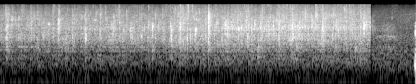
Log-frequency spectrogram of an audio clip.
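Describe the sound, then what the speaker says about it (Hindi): Two medium chopped onions frying in oil in a pan, a dense, steady crackling sizzle heard up close and alone, dropping away abruptly near the end. "प्याज को हम फ्राई करेंगे प्याज के कलर चेंज हो जाने तक"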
